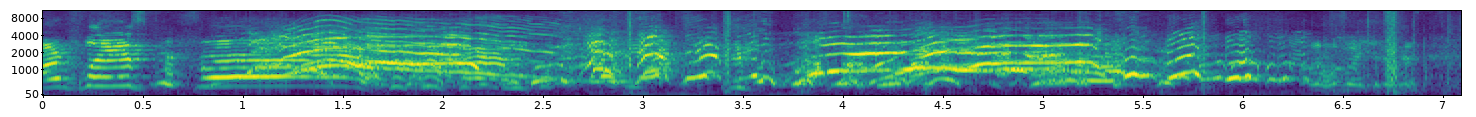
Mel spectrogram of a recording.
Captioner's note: whooping and cheering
